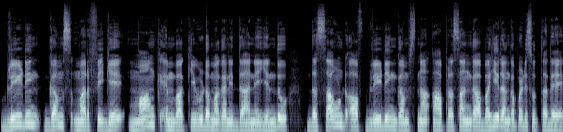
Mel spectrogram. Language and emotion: Kannada, neutral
